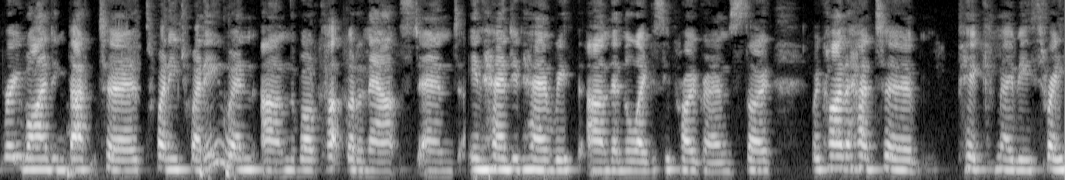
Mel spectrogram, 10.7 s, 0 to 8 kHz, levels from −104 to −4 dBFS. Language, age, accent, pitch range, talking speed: English, 20-39, Australian, 165-185 Hz, 175 wpm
